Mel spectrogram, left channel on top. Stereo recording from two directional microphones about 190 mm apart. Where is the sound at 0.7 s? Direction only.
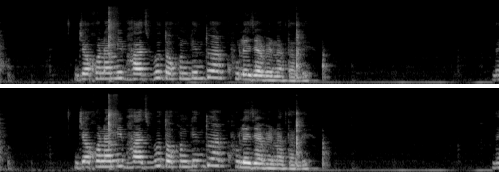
25° left (ahead or behind).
